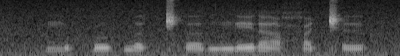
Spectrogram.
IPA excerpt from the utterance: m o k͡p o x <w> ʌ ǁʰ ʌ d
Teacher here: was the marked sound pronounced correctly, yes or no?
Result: yes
